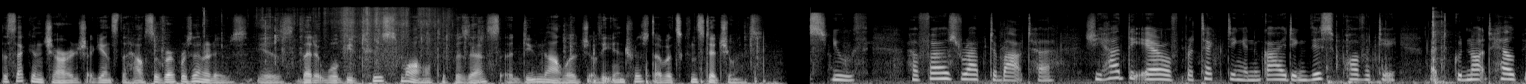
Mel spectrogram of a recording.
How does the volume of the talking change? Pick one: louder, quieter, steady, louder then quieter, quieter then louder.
steady.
